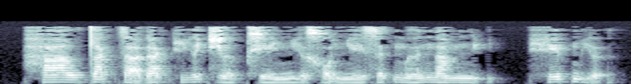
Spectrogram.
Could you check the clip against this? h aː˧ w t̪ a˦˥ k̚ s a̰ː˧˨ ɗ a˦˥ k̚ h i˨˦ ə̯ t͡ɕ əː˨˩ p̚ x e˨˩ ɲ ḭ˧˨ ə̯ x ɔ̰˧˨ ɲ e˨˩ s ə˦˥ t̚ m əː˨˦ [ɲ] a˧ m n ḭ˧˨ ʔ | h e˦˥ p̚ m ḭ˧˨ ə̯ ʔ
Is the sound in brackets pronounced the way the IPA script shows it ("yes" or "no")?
no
